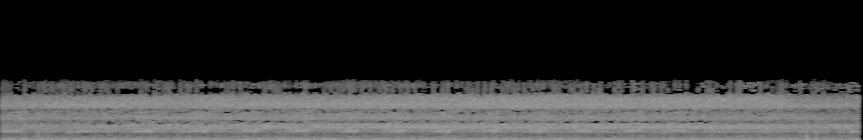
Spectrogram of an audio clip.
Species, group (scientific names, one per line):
Psaltoda plaga
Cicadidae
